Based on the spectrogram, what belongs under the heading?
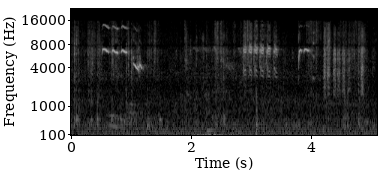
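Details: Japanese tit chicks at fledging from a first-year nest box in a garden holly tree near a mountain village; repeated high thin chirps in quick groups, a short descending note, then steady chatter with light rustling.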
